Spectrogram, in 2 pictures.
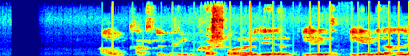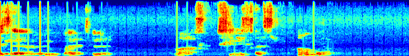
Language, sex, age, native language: Icelandic, male, 30-39, Icelandic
